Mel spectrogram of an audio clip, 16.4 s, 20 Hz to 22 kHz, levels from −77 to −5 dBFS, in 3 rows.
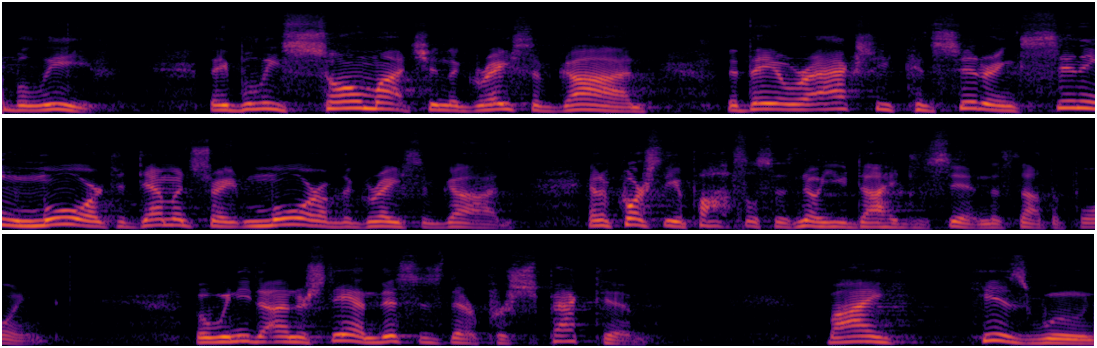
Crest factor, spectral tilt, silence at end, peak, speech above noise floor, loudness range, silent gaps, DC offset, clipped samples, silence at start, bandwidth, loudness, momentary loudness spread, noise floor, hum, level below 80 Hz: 20 dB; -5 dB/octave; 0 s; -16 dBFS; 33 dB; 4 LU; none; under 0.1%; under 0.1%; 0 s; 16.5 kHz; -35 LUFS; 12 LU; -68 dBFS; none; -84 dBFS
